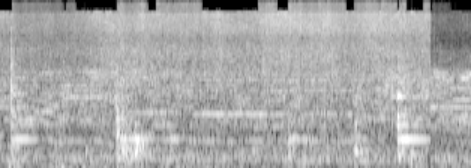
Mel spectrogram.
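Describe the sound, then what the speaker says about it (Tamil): Sliced onions frying with mint and green chillies in a pan for a biryani, a continuous sizzle broken by a few scraping strokes of a stirring spoon. "பெரிய வெங்காயம் நல்லா கிண்டிக்கலாம்."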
